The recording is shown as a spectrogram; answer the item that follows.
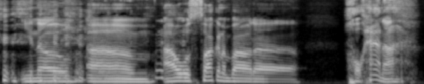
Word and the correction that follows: Joanna: I know I said that wrong, Joanna, because I don't want people.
